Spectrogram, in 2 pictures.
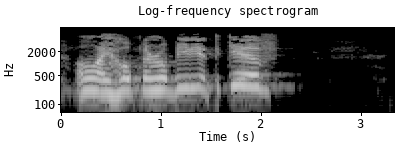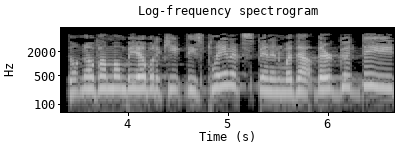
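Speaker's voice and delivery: snide, sarcastic, mocking put-on fretting. Acting out an imagined quote from God: sarcastic God voice. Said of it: "That was sarcastic".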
